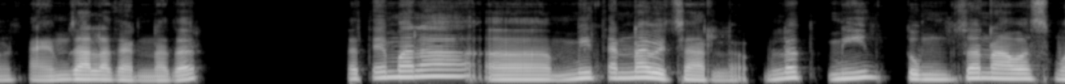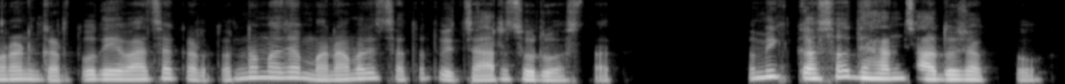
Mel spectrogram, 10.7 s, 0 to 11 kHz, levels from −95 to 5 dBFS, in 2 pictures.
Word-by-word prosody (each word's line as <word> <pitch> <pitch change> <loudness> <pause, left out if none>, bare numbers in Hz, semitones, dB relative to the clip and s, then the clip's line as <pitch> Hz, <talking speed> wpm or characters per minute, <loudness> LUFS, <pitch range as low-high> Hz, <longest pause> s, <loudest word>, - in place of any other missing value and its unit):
Time 115 +3 -3
झाला 135 -2 +3
त्यांना 105 -3 -3
तर. 130 - +3 0.8
तर 150 - -2
ते 180 - 0
मला 210 +2 +4 0.3
अ, 130 0 +2
मी 150 +7 0
त्यांना 170 +2 +2
विचारलं 125 -9 +1
म्हणलं, 160 +7 +1 0.2
"मी 160 +6 +1 0.2
तुमचं 140 +4 0
नाव 155 -1 +5
स्मरण 140 -1 -1
करतो 120 +3 -3
देवाचं 135 +2 +1
करतो 125 0 -6
ना 180 - 0
माझ्या 180 -1 0
मनामध्ये 135 +4 0
सतत 155 +1 -13
विचार 120 +2 -2
सुरू 120 -3 +1
असतात. 110 - -11 0.7
तर 165 - -3
मी 210 +3 +3
कसं 160 +5 +3
ध्यान 160 -2 +4
साधू 135 -2 +4
शकतो?" 125 -3 -2
135 Hz, 180 wpm, -24 LUFS, 125-160 Hz, 0.8 s, नाव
